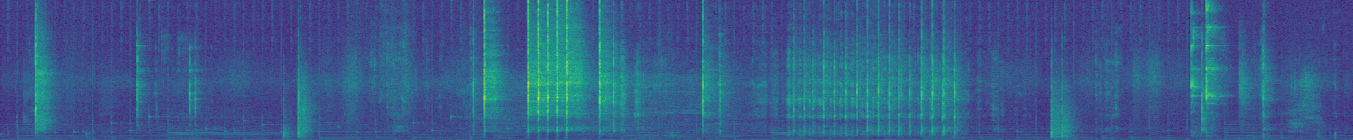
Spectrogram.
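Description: A metal spoon scoops ground coffee into a grinder while an AeroPress brew is being prepared. Scattered clinks and scraping taps come in uneven bursts over a steady tonal hum in the background.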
